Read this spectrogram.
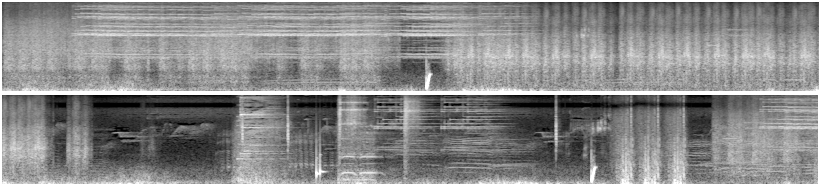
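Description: Bright chimes ring as rewards are collected.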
